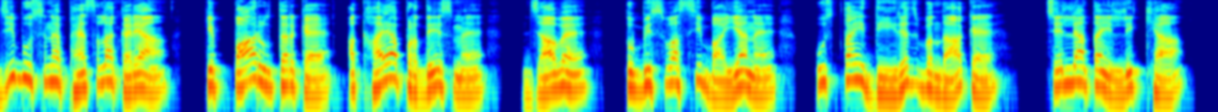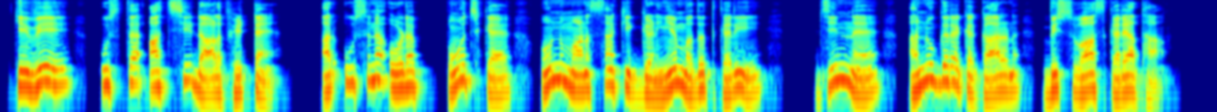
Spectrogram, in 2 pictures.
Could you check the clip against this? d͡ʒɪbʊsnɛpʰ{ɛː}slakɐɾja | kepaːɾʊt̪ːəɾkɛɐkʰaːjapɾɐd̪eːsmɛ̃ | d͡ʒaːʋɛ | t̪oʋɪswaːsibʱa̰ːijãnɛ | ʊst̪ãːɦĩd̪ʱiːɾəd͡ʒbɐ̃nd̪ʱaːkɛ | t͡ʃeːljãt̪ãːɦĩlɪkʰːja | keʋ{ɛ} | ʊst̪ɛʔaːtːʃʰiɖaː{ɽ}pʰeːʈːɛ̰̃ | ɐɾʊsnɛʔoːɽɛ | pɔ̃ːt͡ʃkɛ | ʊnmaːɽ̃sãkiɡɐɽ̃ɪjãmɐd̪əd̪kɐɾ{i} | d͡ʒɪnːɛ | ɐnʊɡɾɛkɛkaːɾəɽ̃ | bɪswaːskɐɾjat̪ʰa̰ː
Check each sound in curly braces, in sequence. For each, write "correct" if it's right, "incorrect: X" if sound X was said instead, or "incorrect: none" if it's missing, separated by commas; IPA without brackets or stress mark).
correct, incorrect: e, incorrect: ɭ, correct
